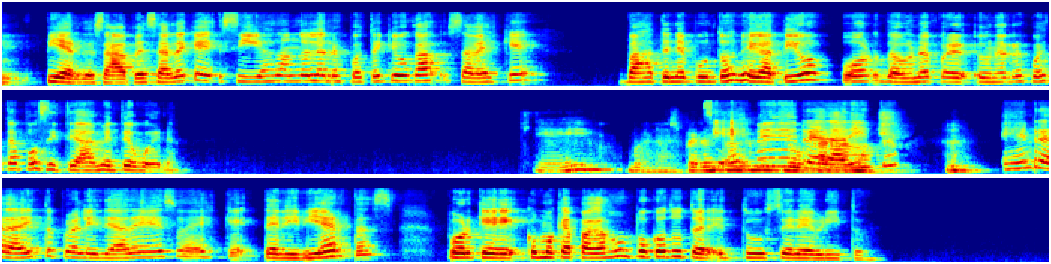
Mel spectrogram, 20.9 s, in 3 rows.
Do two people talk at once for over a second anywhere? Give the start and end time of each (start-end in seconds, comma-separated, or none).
11.6-12.9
